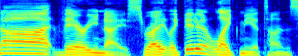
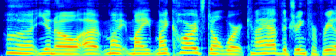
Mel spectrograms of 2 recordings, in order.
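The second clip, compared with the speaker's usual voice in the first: higher, hesitant pleading act; put-on hard-luck plea; mock sob story; 5 semitones higher than usual. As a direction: imitate someone stammering out a sob story. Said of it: "weaving me some sob story".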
